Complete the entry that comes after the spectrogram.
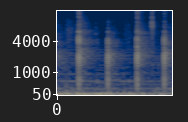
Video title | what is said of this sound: Tonkotsu Broth Breakdown: The Science Behind Perfect Ramen | you're hammering around and you're looking for that hollow spot. You hear like a slight splintering as well.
